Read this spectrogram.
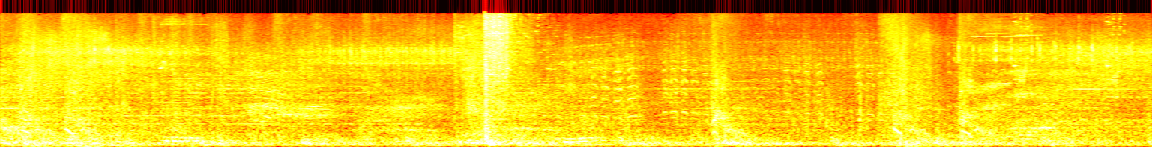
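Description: Magic spells crackle and fizz in bursts.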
